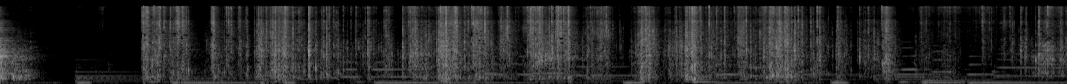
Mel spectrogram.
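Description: Plastic cling wrap and parchment paper crinkling as they are peeled back off a slab of fudge. The crinkling starts about a second and a half in and runs on busily over background music with a steady bass line.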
